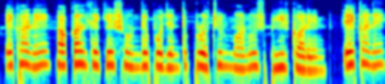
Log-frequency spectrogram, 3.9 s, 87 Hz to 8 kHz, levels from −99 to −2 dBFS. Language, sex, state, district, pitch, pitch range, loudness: Bengali, female, Jharkhand, Jamtara, 240 Hz, 220-250 Hz, -20 LUFS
